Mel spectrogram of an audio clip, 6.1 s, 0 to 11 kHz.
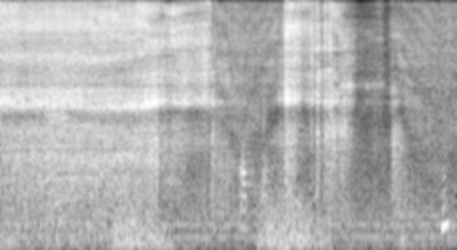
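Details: Steady high-pitched drill whine with suction hiss, stopping and restarting: an implant drill preparing bone in the upper right jaw of a 71-year-old woman with periodontal tooth loss, near fresh extraction sockets.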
